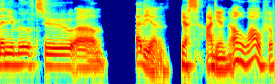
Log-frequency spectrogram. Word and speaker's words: Adyen: you moved to um edian yes adian oh wow one of the first people that actually pronounce it right everyone says adrian again well uh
